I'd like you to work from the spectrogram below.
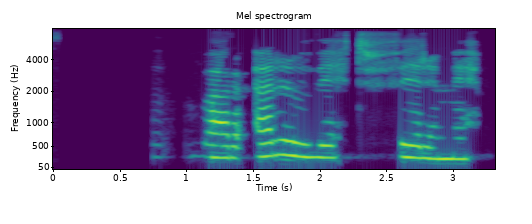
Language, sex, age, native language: Icelandic, female, 8, Icelandic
